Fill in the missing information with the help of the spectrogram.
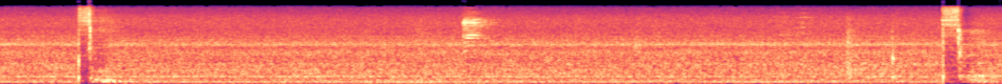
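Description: Automated crimp-and-test machine running with a steady hum, a sharp click about a second in, a brief higher-pitched sound near the middle and a couple of clicks near the end.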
